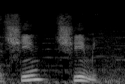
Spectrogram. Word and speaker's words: SimSimi: Fue desarrollado en el 2002 por una empresa que se llama Eastmaker, la cual ahora se llama SimSimi la empresa se pronuncia shim shimi.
